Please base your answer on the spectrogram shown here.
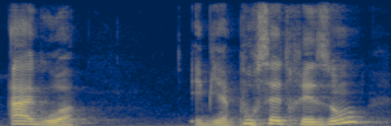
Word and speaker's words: agua: agua qui signifie eau quand on le prononce vous entendez que l'accent porte sur la première lettre agwa et bien pour cette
